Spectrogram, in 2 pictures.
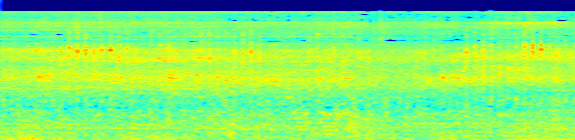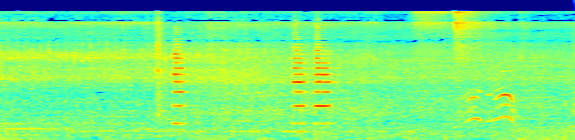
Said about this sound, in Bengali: যানবাহনগুলিও এক এক করে এখান থেকে প্রস্থান করবার চেষ্টা করছে।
